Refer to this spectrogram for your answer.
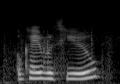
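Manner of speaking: usual speaking voice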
